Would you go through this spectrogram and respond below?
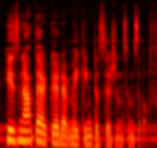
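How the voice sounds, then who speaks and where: A woman's voice: lowish voice, sing-song, a little fast. A woman streaming a visual novel, reading the text aloud with casual asides and often stumbling and correcting herself.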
